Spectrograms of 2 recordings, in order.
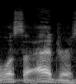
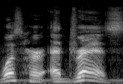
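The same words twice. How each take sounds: First: It is said at a normal, calm volume. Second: It is said loudly, almost yelled. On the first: "I said it normally" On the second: "I yelled, I kind of like, you know, amped up my voice"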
